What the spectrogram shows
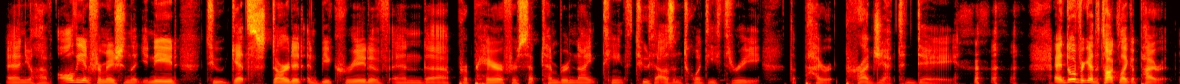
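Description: A man hosting a hobby podcast, chatting in a relaxed, rambling way with filler words and small chuckles. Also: low voice, moderate pace, no room sound, studio quality. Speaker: podcast host. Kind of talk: casual podcast chat.

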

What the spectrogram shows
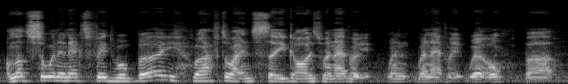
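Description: A man's voice: mid-range voice, fairly even intonation, brisk, slight background noise. A man vlogging casually with his mouth full of sour candy, talking to his viewers in a rambling way through a handheld camera. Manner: rambling and chatty, often addressing viewers as guys. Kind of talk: casual vlog chat.

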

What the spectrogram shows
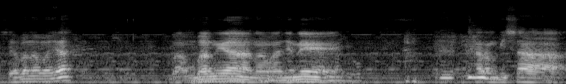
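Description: A man's voice: on the low side, takes it slowly. A man, a spiritual practitioner, giving short, repeated coaxing commands during a live demonstration. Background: background music.

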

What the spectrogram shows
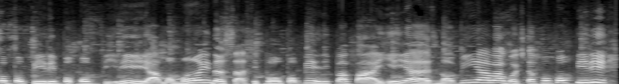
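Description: Woman acting as a male doll singer, melodramatic, sing-song, slow drawl, dull lo-fi sound. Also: on the high side, darkish tone, soft background music, close to an everyday voice. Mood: showy singing. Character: heartbroken male doll singer, showy bandleader. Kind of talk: toy doll play-acting.

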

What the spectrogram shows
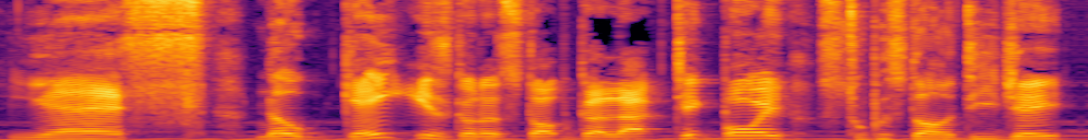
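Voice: mid-range voice, slow pace, faint music behind, close to an everyday voice. An actor playing a bumbling, boastful boy superhero DJ in a children's audio drama, dramatic and exclaiming. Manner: dramatic, exclaiming, self-important.

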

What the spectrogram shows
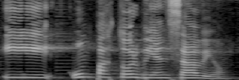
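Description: Fervent high-voiced Puerto Rican woman preaching. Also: slow. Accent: Puerto Rican Spanish. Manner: fervent, swinging between loud calls and soft asides. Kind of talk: sermon. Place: large hall at a church convention. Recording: long hall reverb with faint music.

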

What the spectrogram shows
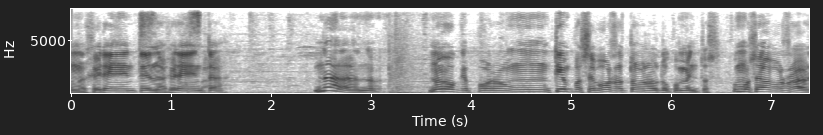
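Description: This is a middle-aged man from Peru with a rough, gravelly voice that sits slightly high. He speaks into a studio microphone with headphones on, halting and circling back, and acts out the words of lawyers and officials. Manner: halting, repeats himself, acts out dialogue. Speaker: interviewee reporting bank fraud. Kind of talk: emotional testimony in a radio studio. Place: radio studio. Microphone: studio mic with headphones.

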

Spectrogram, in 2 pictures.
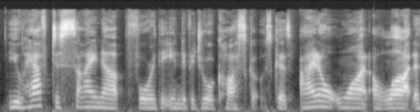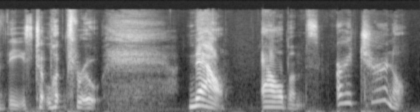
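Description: A woman presents a craft demonstration, gushing excitably and dropping emphatically into a breathy near-whisper. Her pitch is medium, and there's no echo.

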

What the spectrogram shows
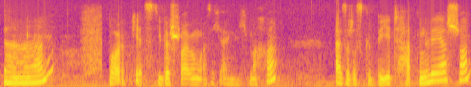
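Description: A woman's voice: fairly low pitch, lively intonation, normal speed, noisy background. A woman narrating her character's actions and working through rules as a player in a tabletop role-play. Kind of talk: casual game narration and rules talk. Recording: dull lo-fi mic over background music.

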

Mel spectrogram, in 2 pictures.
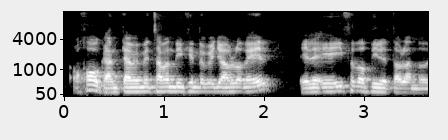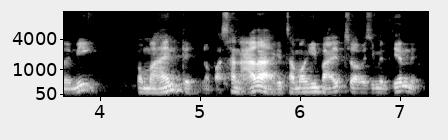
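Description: A man hosting a live chat, agreeable and quick to chime in. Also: medium pitch, steady tone, fairly bright tone. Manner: agreeable, interjects often. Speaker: host. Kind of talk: casual live chat moderation.

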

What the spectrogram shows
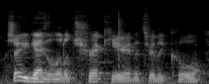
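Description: A man's voice: on the low side, fast talker, faint music behind. Chatty man streaming a sculpting lesson. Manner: chatty, joking, reads chat aloud while working. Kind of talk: casual live-stream tutorial chat.

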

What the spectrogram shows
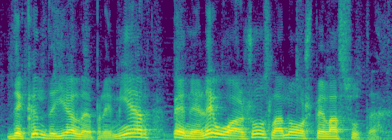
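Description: A man doing a mocking satirical comedy monologue, jumping into high mock voices. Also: very animated, mellow, lo-fi sound.

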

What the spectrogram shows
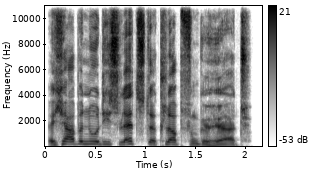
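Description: A man voicing a defiant, scolding farmer's wife with a shrill, quick delivery. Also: a bit bright, no echo, clean studio sound, lightly acted.

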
